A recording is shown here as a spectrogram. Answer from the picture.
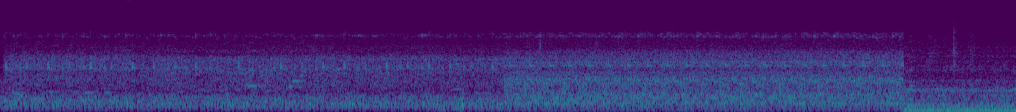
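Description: Double-decker coach engine idling: a steady hum with a thin whine over it. About nine seconds in, the sound shifts abruptly to a lower, steadier hum, as heard from inside the coach.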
